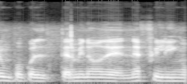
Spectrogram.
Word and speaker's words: nefilim: Que suena nefilim, ¿no? Esta es una estructura ifil. Y se pronuncia nefilim, ¿no?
